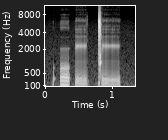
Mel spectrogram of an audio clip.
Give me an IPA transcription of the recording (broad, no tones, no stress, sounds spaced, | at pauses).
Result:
ʔ u ʔ ḭ ǀ ḭ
